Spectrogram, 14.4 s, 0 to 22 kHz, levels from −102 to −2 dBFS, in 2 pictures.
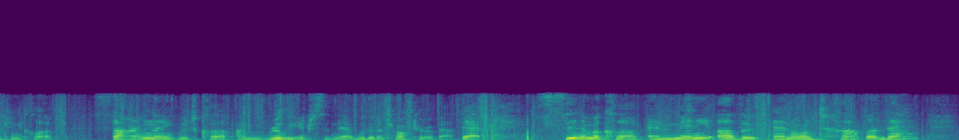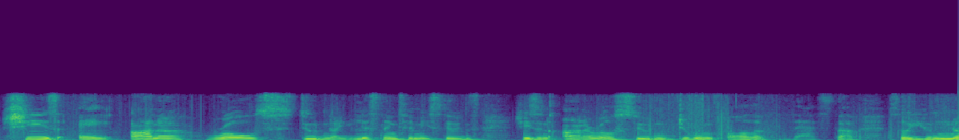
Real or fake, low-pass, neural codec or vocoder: real; 7.2 kHz; none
